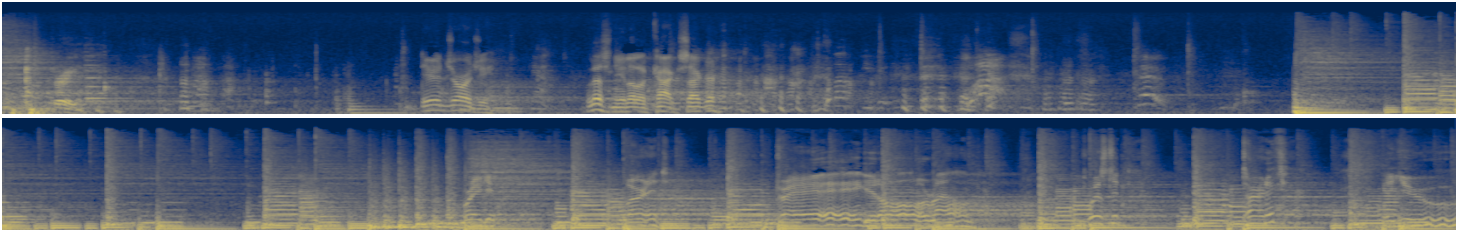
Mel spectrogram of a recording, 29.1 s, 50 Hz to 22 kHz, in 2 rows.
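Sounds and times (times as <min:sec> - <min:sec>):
rock-blues band playing: 0:00.0 - 0:01.3, 0:12.9 - 0:29.0
male lead vocal: 0:19.2 - 0:29.0.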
